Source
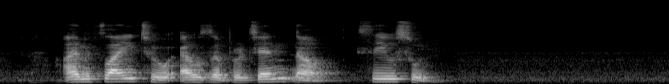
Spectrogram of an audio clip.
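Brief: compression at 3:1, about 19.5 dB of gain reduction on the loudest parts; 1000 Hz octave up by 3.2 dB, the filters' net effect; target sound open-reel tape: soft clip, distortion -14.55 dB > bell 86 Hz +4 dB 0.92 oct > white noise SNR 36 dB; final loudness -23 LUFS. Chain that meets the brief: bell 1000 Hz +4.5 dB; compressor 3:1, threshold -35 dBFS; soft clip -27.5 dBFS; bell 86 Hz +4 dB 0.92 oct; white noise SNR 36 dB; gain +14 dB

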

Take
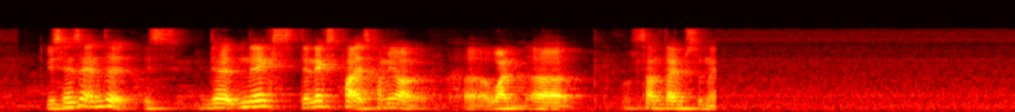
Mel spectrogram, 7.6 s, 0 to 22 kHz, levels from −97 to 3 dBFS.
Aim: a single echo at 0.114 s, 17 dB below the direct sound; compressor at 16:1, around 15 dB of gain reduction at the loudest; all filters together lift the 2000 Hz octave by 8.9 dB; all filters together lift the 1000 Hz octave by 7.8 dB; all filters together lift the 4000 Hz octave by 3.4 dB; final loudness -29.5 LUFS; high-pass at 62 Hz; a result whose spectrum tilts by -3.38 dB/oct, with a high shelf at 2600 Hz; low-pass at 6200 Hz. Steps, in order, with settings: HPF 62 Hz; LPF 6200 Hz; bell 1000 Hz +8.5 dB; bell 2000 Hz +9 dB; high shelf 2600 Hz -4 dB; bell 4000 Hz +4 dB; compressor 16:1, threshold -21 dBFS; echo 0.114 s -17 dB; gain -1.5 dB

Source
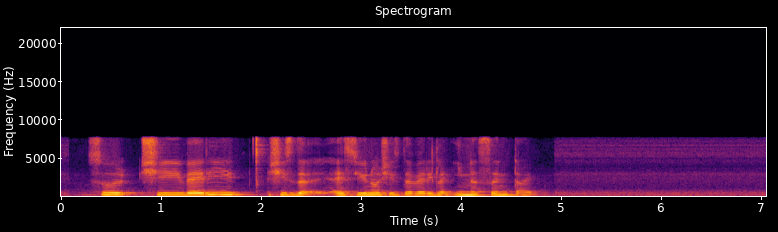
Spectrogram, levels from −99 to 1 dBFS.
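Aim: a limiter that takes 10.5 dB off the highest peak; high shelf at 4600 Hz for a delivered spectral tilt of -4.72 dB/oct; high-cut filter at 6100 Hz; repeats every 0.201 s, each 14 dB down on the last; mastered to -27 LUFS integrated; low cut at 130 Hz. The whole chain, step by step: HPF 130 Hz; LPF 6100 Hz; high shelf 4600 Hz +4.5 dB; limiter -16.5 dBFS; feedback echo 0.201 s, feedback 20%, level -14 dB; gain -1.5 dB

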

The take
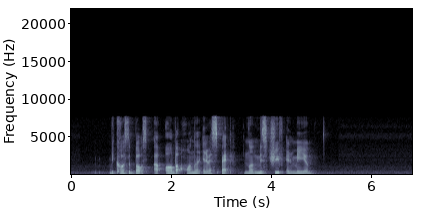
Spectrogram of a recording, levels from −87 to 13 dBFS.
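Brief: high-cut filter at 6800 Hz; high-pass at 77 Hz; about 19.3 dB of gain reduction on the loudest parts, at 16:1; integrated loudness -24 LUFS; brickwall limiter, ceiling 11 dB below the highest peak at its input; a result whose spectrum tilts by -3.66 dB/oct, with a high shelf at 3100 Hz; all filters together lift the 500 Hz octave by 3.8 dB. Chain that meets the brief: HPF 77 Hz; LPF 6800 Hz; bell 500 Hz +4.5 dB; high shelf 3100 Hz +7 dB; compressor 16:1, threshold -33 dBFS; gain +17 dB; limiter -10.5 dBFS

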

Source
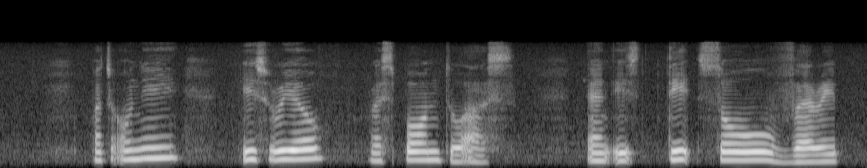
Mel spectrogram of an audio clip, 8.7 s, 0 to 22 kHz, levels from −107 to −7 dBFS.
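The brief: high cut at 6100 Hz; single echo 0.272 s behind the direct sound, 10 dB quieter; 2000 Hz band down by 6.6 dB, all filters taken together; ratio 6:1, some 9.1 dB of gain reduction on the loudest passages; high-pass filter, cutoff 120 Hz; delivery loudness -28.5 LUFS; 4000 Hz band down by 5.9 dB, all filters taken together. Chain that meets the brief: HPF 120 Hz; LPF 6100 Hz; bell 2000 Hz -7.5 dB; bell 4000 Hz -4.5 dB; compressor 6:1, threshold -27 dBFS; echo 0.272 s -10 dB; gain +5 dB

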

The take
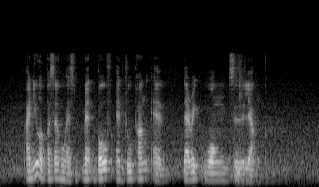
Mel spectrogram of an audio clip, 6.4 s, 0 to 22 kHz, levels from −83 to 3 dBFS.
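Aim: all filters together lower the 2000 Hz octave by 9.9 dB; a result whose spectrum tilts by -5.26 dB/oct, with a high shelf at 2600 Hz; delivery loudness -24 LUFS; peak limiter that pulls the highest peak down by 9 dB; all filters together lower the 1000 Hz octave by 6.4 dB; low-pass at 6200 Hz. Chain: LPF 6200 Hz; bell 1000 Hz -7.5 dB; bell 2000 Hz -6 dB; high shelf 2600 Hz -8.5 dB; gain +5 dB; limiter -11.5 dBFS

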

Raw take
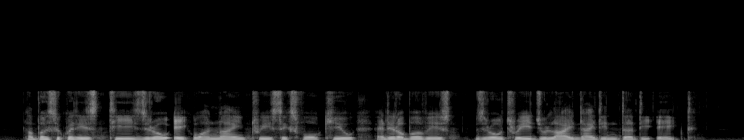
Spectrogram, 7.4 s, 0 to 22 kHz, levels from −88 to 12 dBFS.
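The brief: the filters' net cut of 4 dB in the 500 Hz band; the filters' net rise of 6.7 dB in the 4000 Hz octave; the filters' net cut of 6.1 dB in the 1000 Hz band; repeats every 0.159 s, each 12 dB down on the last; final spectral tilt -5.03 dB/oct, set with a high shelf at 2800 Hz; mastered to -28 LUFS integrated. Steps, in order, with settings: bell 500 Hz -4 dB; bell 1000 Hz -8.5 dB; high shelf 2800 Hz +5 dB; bell 4000 Hz +5.5 dB; feedback echo 0.159 s, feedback 25%, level -12 dB; gain +2 dB

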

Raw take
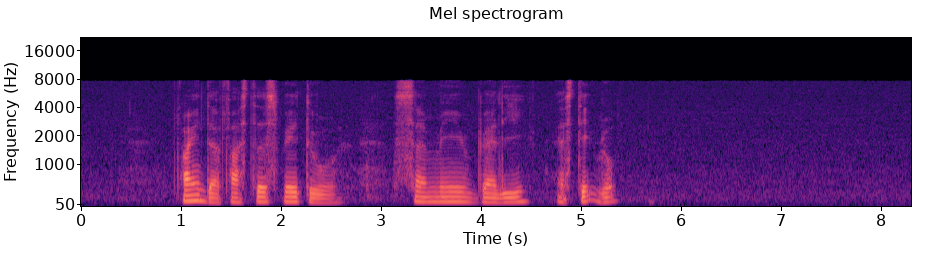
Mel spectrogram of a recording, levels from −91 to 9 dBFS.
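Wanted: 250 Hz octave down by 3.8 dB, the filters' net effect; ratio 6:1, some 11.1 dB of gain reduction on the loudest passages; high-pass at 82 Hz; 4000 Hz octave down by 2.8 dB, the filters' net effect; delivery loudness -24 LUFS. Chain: HPF 82 Hz; bell 250 Hz -5 dB; bell 4000 Hz -4 dB; compressor 6:1, threshold -24 dBFS; gain +7 dB

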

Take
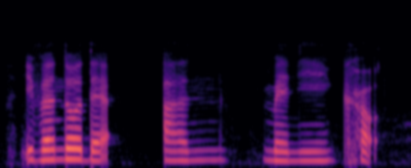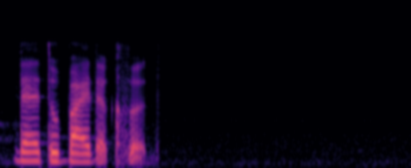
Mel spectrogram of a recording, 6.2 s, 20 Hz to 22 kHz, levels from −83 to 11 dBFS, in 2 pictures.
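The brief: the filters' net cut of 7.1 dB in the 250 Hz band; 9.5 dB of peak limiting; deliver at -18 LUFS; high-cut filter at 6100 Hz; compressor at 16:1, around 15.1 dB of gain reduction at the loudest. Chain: LPF 6100 Hz; bell 250 Hz -8.5 dB; compressor 16:1, threshold -32 dBFS; gain +23.5 dB; limiter -4 dBFS

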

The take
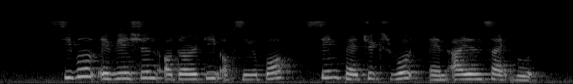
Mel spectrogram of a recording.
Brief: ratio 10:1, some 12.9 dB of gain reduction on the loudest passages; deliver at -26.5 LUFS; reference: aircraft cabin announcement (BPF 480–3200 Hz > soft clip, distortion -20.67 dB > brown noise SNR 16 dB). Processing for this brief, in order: compressor 10:1, threshold -37 dBFS; BPF 480–3200 Hz; soft clip -35 dBFS; brown noise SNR 16 dB; gain +20.5 dB

